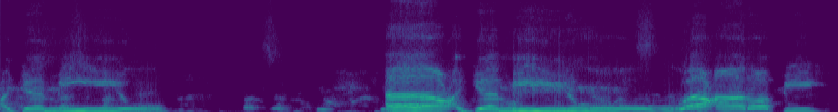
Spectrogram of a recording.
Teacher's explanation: mengucapkan bunyi hamzah yang kedua pada lafaz a'jamiyu di dalam surat Fusilat atau Hamim Sajdah ayat 44 dibaca setengah, yaitu antara hamzah dan alif. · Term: tashil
